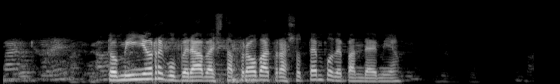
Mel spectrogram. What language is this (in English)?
Galician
